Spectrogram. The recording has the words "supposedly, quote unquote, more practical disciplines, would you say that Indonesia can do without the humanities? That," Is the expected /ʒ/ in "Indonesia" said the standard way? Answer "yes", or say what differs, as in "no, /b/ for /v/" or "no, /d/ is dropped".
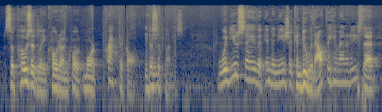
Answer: yes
